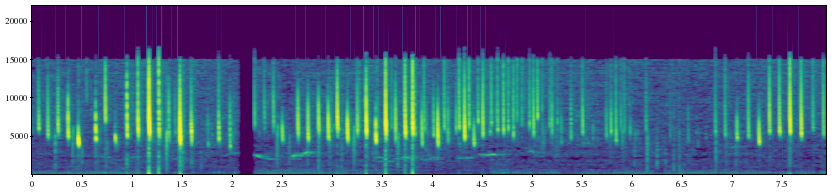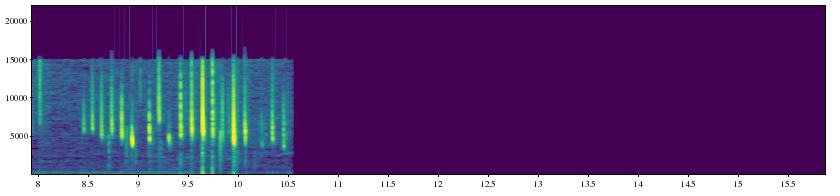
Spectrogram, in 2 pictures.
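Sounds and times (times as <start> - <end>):
pipistrelle bat clicks: 0.0 - 10.5.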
